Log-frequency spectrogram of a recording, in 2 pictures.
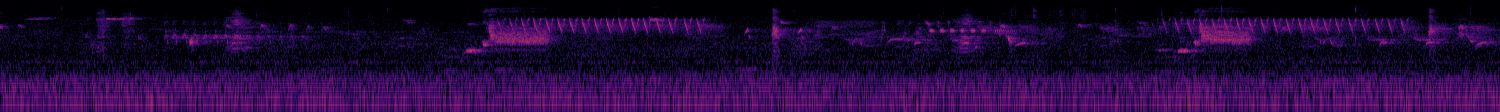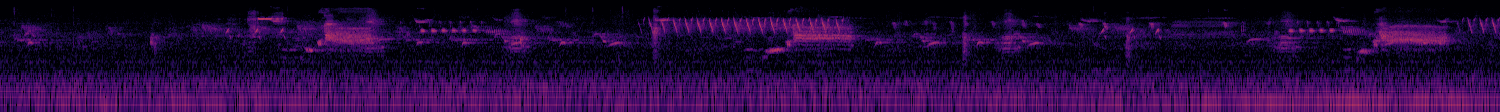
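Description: Wild songbirds: one bird repeats a long, dry, high trill four times, roughly every eight seconds, with shorter chirps and calls from other birds in between. A steady low background hum runs underneath.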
